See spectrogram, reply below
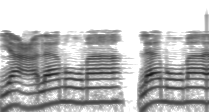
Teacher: لابد من بيان كلتا الميمين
